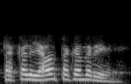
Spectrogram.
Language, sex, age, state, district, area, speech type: Kannada, male, 60+, Karnataka, Mysore, urban, conversation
